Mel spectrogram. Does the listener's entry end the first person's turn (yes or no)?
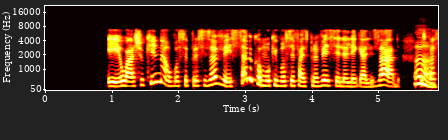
no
